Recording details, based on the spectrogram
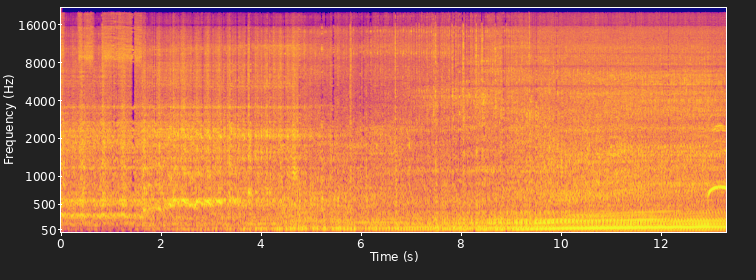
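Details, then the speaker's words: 1950s roller saved from scrap, first run after head work: cranks, catches and settles into a steady low thump, running halfway decent while smoking off coolant left from draining the head. "wo heck yeah baby it actually sounds like runs halfway decent look at that smoke oh yeah just burning off all that coolant from when we drained the head there"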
